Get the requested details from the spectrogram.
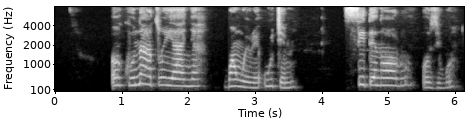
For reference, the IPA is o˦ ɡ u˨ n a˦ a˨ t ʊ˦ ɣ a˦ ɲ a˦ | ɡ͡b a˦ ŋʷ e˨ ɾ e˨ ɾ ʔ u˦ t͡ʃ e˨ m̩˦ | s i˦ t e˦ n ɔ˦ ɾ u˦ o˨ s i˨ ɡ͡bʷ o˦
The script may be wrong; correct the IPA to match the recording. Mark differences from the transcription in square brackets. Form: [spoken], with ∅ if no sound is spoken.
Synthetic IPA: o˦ [k] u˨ n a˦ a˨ t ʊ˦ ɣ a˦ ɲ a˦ | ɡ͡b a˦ ŋʷ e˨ ɾ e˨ [∅] ʔ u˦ t͡ʃ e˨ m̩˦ | s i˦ t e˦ n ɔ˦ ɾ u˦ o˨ [z] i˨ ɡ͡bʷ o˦

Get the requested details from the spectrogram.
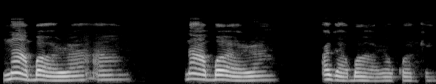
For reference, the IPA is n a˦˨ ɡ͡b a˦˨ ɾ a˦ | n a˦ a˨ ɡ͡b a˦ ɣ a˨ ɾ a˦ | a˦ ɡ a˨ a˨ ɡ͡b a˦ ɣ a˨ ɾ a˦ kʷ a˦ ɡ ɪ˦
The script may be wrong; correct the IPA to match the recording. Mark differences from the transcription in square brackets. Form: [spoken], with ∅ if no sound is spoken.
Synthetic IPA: n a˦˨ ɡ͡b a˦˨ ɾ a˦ | n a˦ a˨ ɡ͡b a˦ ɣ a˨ ɾ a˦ | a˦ ɡ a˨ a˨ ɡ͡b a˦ ɣ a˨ ɾ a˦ kʷ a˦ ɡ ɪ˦

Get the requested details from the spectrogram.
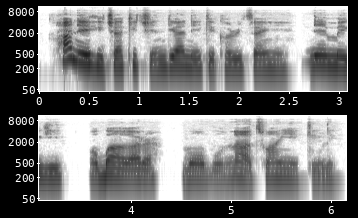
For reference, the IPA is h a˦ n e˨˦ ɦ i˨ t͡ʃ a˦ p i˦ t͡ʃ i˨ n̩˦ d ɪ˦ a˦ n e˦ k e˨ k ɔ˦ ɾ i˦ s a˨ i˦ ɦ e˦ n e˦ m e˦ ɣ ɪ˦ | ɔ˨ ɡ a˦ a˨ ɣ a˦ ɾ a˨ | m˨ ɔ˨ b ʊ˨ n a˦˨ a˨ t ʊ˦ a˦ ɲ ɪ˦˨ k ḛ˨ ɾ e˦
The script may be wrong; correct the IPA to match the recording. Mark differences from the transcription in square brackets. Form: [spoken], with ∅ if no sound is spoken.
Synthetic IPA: h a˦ n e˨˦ ɦ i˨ t͡ʃ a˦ [k] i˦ t͡ʃ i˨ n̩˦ d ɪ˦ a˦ n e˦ k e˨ k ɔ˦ ɾ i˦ [t] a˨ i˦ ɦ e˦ n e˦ m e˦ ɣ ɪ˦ | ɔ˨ [ɡ͡b] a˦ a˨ ɣ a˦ ɾ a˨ | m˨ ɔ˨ b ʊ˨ n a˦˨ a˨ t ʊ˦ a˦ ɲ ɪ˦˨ k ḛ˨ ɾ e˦

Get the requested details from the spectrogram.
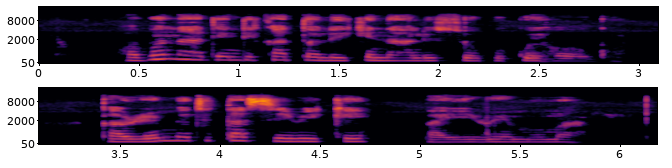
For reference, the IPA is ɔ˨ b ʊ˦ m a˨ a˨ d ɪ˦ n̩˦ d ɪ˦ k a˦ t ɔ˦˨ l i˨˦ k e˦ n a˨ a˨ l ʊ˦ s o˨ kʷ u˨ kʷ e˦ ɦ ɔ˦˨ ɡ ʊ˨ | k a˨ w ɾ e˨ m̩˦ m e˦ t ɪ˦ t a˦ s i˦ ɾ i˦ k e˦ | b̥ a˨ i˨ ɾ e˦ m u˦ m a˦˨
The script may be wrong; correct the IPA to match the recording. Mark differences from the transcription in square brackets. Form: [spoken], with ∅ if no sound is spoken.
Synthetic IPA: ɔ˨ b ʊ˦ [n] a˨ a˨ d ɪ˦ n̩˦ d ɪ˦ k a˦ t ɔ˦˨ l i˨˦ k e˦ n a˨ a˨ l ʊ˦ s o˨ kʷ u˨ kʷ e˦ ɦ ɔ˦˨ ɡ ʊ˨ | k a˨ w ɾ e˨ m̩˦ m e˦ t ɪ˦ t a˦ s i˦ ɾ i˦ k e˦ | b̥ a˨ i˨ ɾ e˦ m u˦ m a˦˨

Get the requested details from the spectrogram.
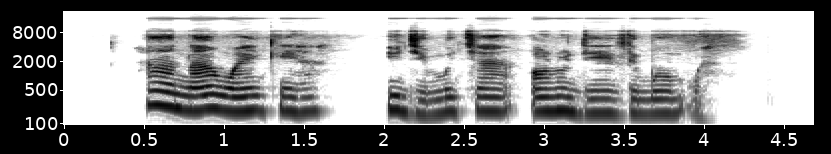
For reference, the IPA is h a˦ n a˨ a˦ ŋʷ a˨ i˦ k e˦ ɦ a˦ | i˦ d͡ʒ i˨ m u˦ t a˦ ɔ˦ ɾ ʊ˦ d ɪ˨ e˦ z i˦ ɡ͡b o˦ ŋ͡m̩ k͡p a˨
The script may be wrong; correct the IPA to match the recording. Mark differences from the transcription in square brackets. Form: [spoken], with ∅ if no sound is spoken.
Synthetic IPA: h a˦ n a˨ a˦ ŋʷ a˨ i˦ k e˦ ɦ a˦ | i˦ d͡ʒ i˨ m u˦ [t͡ʃ] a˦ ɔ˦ ɾ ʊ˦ d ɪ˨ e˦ z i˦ ɡ͡b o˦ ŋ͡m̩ k͡p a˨

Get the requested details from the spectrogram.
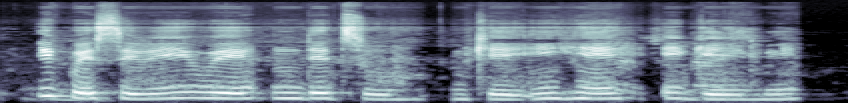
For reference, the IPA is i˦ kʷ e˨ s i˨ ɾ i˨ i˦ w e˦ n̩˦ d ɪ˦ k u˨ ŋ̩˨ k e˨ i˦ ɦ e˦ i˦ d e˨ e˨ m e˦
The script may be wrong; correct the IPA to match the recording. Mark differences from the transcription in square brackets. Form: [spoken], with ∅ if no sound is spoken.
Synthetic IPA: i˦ kʷ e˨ s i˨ ɾ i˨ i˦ w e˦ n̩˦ d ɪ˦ [t] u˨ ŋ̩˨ k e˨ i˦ ɦ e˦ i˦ [ɡ] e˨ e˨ m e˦

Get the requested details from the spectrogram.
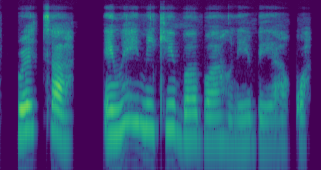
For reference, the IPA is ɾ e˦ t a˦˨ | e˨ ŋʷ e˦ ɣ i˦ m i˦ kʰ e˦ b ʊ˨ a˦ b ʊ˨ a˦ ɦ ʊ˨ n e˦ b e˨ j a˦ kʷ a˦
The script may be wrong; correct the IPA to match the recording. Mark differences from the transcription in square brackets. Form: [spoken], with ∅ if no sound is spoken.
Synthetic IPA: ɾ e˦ t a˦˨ | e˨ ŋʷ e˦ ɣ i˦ m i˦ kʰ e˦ b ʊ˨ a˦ b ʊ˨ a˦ ɦ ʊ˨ n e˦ b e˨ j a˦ kʷ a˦

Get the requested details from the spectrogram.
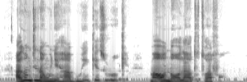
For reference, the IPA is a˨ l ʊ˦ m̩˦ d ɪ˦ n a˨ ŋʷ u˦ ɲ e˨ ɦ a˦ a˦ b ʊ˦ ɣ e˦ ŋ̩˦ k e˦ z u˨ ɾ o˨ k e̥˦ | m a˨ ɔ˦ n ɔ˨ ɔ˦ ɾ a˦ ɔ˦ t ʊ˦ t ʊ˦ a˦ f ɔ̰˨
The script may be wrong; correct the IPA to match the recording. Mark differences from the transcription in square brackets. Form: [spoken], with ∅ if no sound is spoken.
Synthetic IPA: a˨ l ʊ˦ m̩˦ d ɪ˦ n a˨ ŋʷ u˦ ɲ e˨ ɦ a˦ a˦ b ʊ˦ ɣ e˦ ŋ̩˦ k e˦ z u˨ ɾ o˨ k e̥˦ | m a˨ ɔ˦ n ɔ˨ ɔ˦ [l] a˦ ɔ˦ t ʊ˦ t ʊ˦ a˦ f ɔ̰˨

